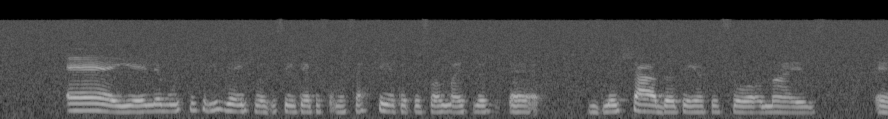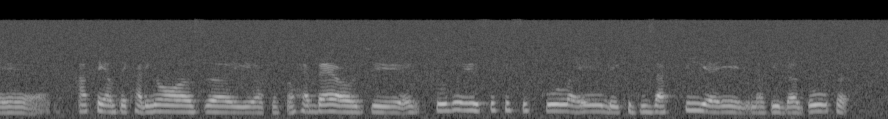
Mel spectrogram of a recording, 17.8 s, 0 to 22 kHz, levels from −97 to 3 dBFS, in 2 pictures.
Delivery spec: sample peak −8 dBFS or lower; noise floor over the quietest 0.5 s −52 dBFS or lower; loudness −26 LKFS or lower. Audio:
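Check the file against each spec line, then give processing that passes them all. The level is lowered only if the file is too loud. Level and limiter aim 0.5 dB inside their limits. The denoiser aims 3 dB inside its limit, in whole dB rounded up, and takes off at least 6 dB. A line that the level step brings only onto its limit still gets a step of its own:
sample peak −17.5 dBFS: in spec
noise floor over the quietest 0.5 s −47 dBFS: out of spec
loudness −35.0 LKFS: in spec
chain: broadband denoise 8 dB, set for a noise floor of −47 dBFS

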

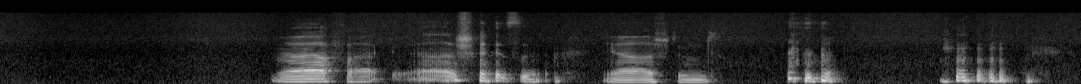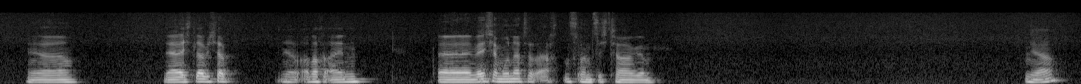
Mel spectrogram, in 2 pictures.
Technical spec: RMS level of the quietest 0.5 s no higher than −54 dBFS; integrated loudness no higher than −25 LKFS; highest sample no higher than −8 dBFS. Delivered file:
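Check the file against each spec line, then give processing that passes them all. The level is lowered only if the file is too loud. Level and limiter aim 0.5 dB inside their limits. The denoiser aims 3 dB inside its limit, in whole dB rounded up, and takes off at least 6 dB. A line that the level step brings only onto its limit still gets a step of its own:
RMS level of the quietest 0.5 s −50 dBFS: out of spec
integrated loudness −21.5 LKFS: out of spec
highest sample −4.5 dBFS: out of spec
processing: broadband denoise 6 dB, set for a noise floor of −50 dBFS
level −4 dB

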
